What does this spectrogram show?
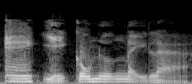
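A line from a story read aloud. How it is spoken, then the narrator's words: Smiling. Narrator (Vietnamese): Bạc Phong Hàn mỉm cười nói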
